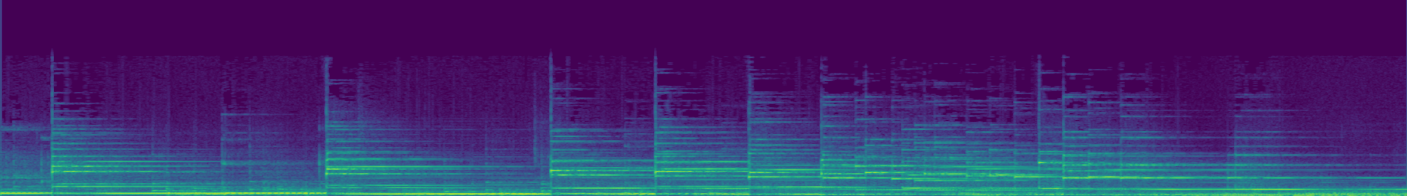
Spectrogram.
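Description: Vibraphone struck with mallets, its metal bars ringing out in overlapping sustained notes that step downward in pitch over the second half, together with the piece's pre-recorded tape part.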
